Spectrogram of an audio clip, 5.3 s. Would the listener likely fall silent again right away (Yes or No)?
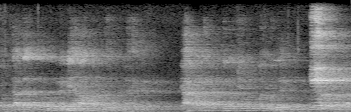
No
